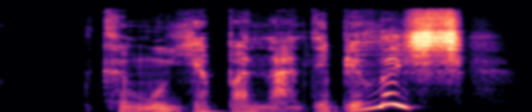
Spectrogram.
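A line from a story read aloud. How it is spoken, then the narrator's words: Growling fox. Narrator (Russian): прорычала лиса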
